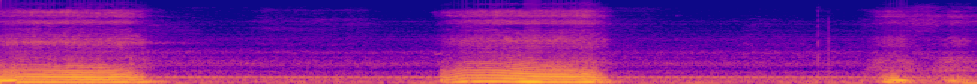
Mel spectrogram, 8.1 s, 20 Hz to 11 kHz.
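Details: Loud, rattling low snores on each inhalation, about 16 per minute, with quiet pauses between breaths and a steady background hum.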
